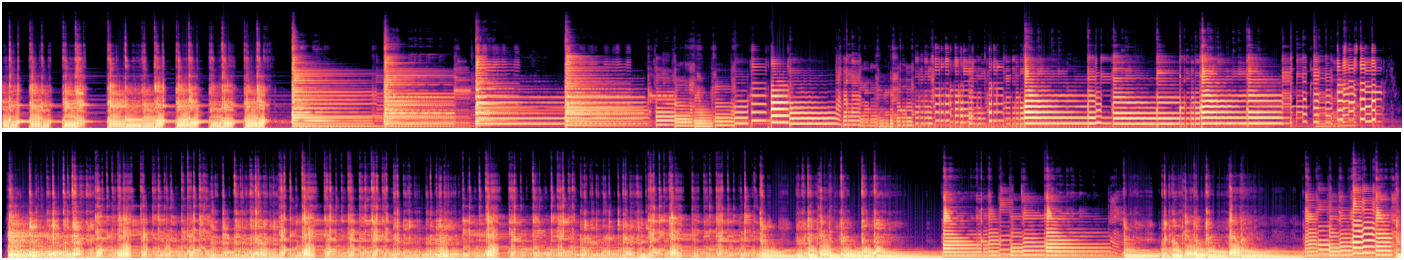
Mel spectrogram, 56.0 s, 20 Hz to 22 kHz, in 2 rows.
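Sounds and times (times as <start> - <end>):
electric bass melody: 0.0 - 55.9.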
